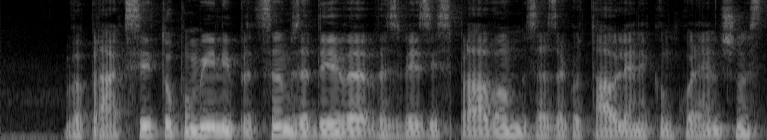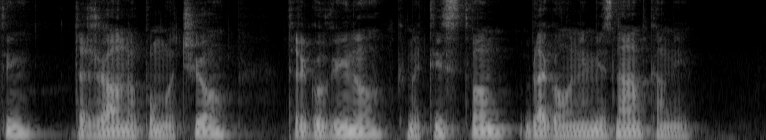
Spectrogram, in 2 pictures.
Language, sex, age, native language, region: Slovenian, male, 30-49, Slovenian, Zasavska region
